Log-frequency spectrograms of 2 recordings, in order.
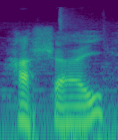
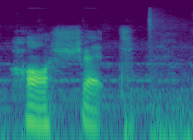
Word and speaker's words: Hachette: thought the publishers were French, and I've been pronouncing the company name Hachette. I have been reliably informed, thank you World of Mike Anderson, that it's actually a South African company and the correct pronunciation is Hachette.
